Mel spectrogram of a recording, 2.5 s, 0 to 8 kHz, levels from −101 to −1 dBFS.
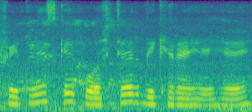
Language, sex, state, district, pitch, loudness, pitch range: Hindi, male, Maharashtra, Mumbai Suburban, 145 Hz, -15 LUFS, 125-175 Hz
